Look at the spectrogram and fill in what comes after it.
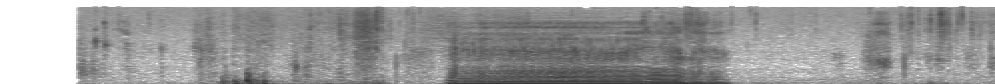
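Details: A domestic cat eats corn for the first time and growls over it indoors. A deep, even, rumbling growl holds for nearly two seconds, framed by loud crunching and chewing before and after.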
